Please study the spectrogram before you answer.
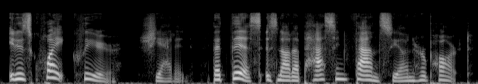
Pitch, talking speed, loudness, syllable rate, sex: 195 Hz, 200 wpm, -20 LUFS, 4.8 syllables/s, female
